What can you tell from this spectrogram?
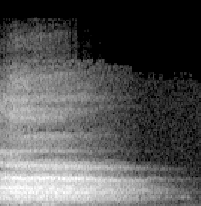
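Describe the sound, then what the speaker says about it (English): A long, deep exhale through an open mouth during a calm yoga session, a single breathy whoosh that starts strong and fades gradually to silence over about two seconds, close and clear. "Open the mouth, exhale."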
